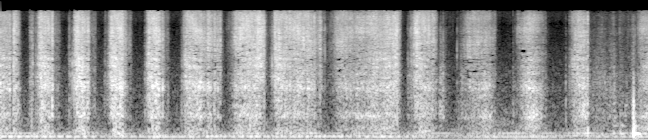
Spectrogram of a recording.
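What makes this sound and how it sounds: A small black spoolie brush is stroked along the side of a red, porous, soapy plastic foam sponge held on its edge. It makes a series of bright, wet, hissing scrubbing strokes at a steady but loose rhythm, with a faint low hum underneath.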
